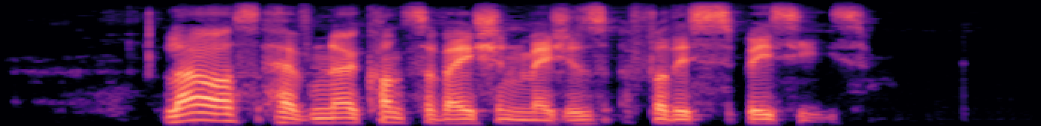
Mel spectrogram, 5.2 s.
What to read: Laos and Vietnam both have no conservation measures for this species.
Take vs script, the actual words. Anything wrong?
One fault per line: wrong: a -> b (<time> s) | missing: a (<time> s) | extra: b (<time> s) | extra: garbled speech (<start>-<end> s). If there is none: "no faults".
missing: and Vietnam both (1.3 s)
